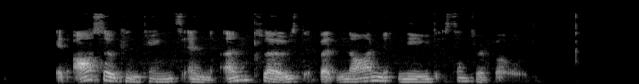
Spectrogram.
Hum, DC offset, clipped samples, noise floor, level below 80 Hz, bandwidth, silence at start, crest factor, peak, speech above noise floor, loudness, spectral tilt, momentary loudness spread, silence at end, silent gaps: none; under 0.1%; under 0.1%; -76 dBFS; -70 dBFS; 11.5 kHz; 0.55 s; 22 dB; -6 dBFS; 49 dB; -27 LUFS; -5 dB/octave; 19 LU; 0.6 s; none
